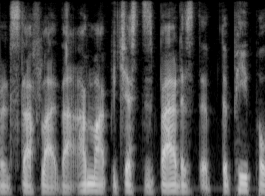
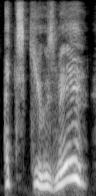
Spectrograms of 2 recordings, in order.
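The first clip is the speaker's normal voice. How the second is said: high, loud affronted "excuse me"; the snooty manager, affronted by the shop manager, in high loud disbelief; indignant surprise; 12 semitones higher, 8 dB louder, slower than usual. Retold or imitated. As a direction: sound scandalised that anyone talks back. Snooty man indignant at being challenged.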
